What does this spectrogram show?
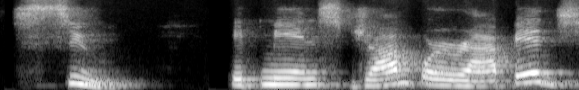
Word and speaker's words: Sault: marie so makakita parang salt or s-a-u-l-t what we but we pronounce it as su it means jump or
